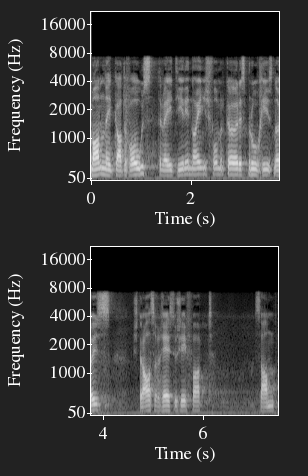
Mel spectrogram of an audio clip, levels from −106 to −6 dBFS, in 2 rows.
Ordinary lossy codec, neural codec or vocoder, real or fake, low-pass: none; codec, 16 kHz, 2 kbps, FunCodec, trained on LibriTTS, 25 frames a second; fake; 7.2 kHz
